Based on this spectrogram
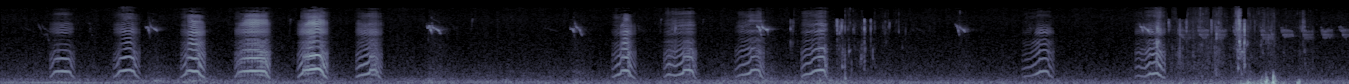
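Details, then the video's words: Young Cooper's hawk visiting a watering hole with its mother on a hot day, complaining to be fed: a long run of harsh, wailing, arched cries repeated rapidly, loud at first then fading, with a few clicks and a low thump near the end. "Young Cooper's Hawk Complains to its Mom"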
